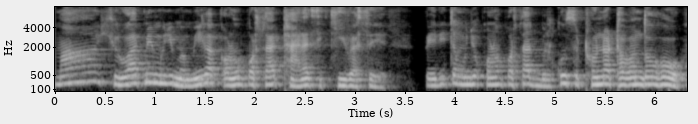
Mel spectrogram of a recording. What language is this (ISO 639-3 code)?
snd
